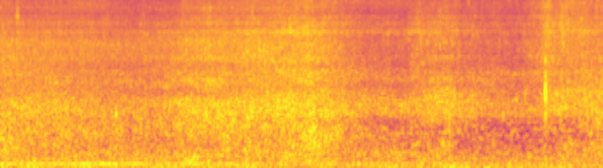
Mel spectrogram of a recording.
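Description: Surf washing on the shore with wind on the microphone, and a low steady hum that fades out about halfway through.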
